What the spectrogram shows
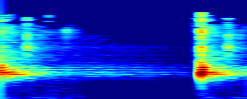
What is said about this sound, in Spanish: Una ducha perdiendo agua suena así.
